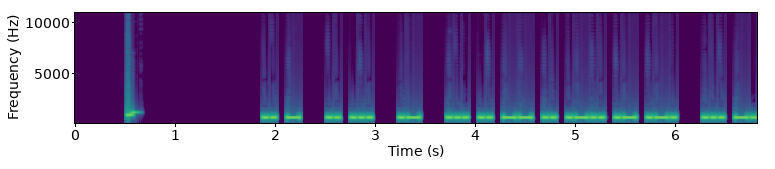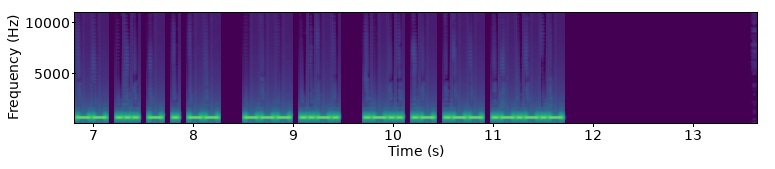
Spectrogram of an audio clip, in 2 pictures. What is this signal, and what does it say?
Morse code, heard as a keyed tone, about 29 wpm, 700 Hz. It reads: IT IS A SIMILAR SYSTEM OF LAW.
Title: Sentences from Top 1000 Words - Review Part 5 - 30wpm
